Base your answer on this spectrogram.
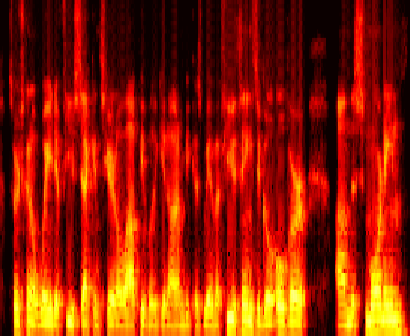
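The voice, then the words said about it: Strained, failing voice. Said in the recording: “That's why my voice is going. I've been speaking a lot.”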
